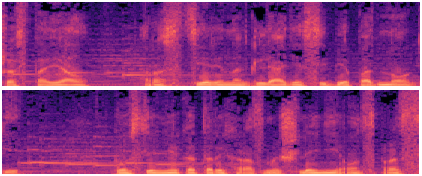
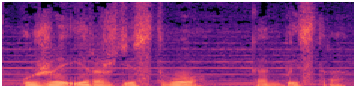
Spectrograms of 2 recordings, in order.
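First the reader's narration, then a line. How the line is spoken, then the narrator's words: Said in trembling voice. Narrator (Russian): дрожащим голосом он проговорил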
